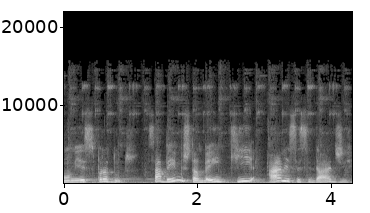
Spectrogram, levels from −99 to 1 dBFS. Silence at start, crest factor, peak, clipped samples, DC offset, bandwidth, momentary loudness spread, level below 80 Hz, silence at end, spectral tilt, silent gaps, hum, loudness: 0 s; 16 dB; -2 dBFS; under 0.1%; under 0.1%; 15 kHz; 9 LU; -44 dBFS; 0 s; -5 dB/octave; none; none; -19 LUFS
